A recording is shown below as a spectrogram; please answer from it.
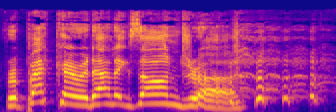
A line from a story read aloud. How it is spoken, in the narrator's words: my brother replied, at the top of his voice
